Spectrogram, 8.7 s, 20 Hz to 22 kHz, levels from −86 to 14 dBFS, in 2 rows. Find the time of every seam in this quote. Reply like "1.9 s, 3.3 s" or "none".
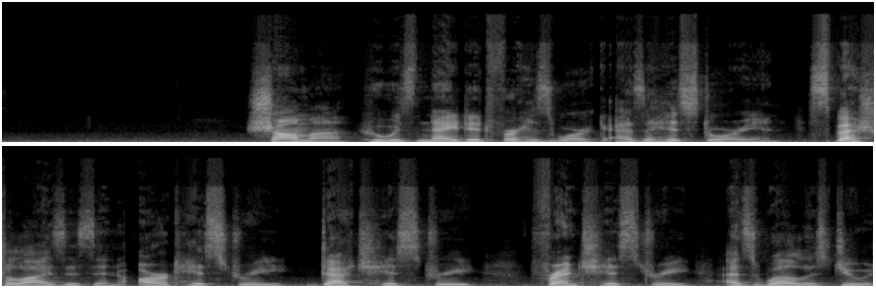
4.0 s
